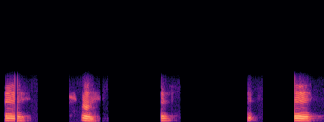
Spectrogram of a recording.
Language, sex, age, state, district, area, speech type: Tamil, female, 60+, Tamil Nadu, Erode, rural, conversation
